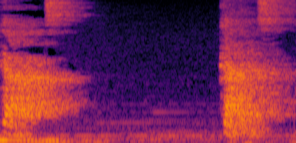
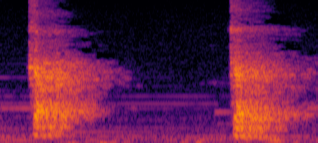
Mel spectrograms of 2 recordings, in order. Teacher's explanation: En anglais britannique, vous prononcez le T. En anglais américain, vous ne les prononcez pas.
